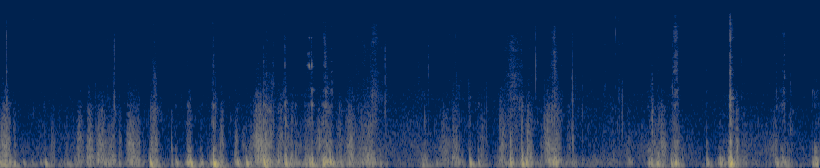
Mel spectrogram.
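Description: A metal scaler held in a gloved hand makes rapid scraping and tapping strokes across the white resin teeth of a plastic typodont dental model. The result is a quiet, irregular stream of short, dull clicks and scrapes, low-pitched and muffled with almost no brightness. Each tick dies away almost instantly.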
